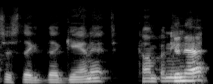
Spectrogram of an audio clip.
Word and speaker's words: Gannett: it was born and I'm probably going to pronounce this the Gannett company.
